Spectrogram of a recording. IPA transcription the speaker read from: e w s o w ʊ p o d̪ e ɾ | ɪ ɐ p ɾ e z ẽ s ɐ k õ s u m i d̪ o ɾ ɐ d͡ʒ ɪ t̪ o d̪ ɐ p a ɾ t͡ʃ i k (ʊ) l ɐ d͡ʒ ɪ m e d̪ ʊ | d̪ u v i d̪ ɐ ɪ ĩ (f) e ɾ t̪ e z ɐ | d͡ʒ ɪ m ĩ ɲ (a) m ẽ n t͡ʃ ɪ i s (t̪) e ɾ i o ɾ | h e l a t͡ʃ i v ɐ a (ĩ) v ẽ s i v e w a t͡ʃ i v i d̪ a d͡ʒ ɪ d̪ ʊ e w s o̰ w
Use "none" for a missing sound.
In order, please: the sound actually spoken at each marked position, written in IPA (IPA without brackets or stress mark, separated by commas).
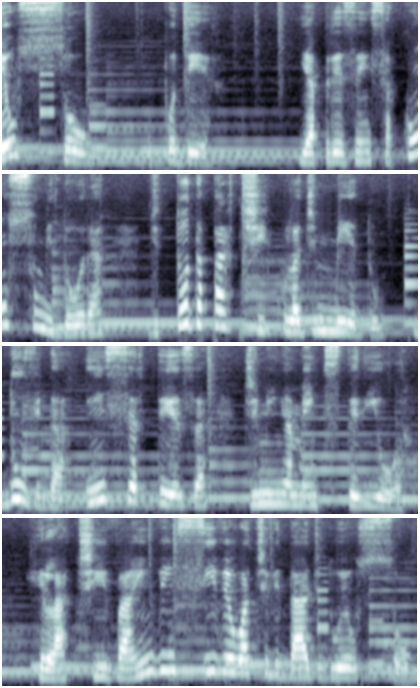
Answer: u, s, ɐ, t̪, ĩ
